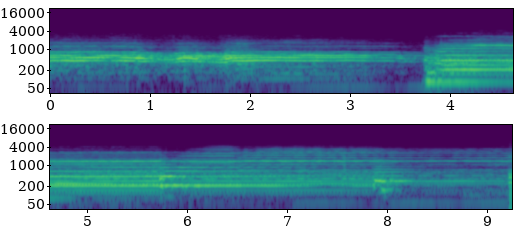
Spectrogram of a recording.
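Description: A loud train horn blares in long sustained tones, rising sharply partway through and holding as a rail vehicle passes close by.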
